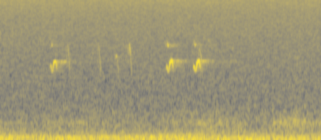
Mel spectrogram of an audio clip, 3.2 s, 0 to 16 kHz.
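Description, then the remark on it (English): A small flock of type 3 birds gives a few brief, high chip calls, three or four in all, faint over a low steady rumble, with no talking. “There's a fairly good sized little flock here of type 3s.”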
